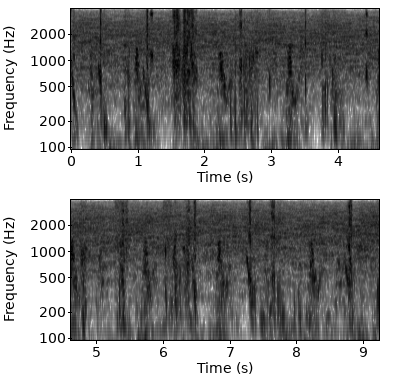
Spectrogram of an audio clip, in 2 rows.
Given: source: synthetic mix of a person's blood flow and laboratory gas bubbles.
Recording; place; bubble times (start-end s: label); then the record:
Doppler ultrasound of blood flow; precordium
0.00-0.13 s: bubbles
0.36-0.59 s: bubbles
0.78-0.91 s: bubbles
1.04-1.25 s: bubbles
1.50-1.91 s: bubbles
2.35-2.82 s: bubbles
2.94-3.01 s: bubbles
3.47-3.55 s: bubbles
3.72-4.11 s: bubbles
4.40-4.48 s: bubbles
4.74-4.87 s: bubbles
5.27-5.50 s: bubbles
5.99-6.53 s: bubbles
7.23-7.85 s: bubbles
7.93-8.09 s: bubbles
8.71-8.90 s: bubbles
9.19-9.25 s: bubbles
From the record:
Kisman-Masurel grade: 243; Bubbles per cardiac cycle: several, 3 to 8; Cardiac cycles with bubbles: 100%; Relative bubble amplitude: loud (0.450 to 0.775); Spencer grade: 3 (all of the cardiac periods contain showers or single bubble signals, but not dominating or overriding the cardiac motion signals); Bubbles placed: only in the low amplitude regions of the cardiac cycle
